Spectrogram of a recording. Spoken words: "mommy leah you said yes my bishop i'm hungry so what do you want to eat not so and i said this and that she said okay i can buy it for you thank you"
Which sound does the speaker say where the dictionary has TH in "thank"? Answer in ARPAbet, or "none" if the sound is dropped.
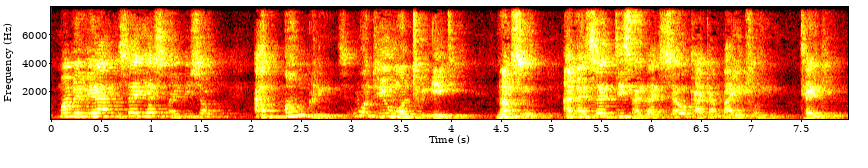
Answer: T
